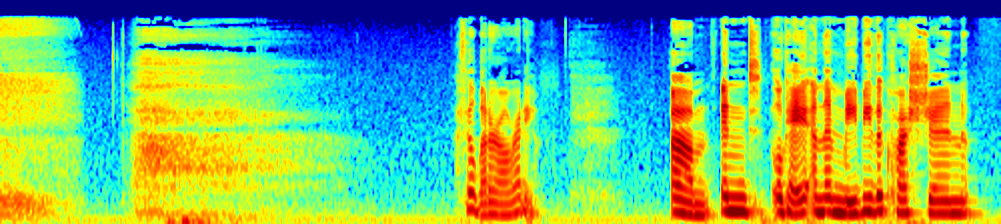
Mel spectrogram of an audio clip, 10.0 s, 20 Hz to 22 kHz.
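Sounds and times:
person taking a deep breath: 0.0s - 3.6s, 5.7s - 6.3s
speech: 4.6s - 5.5s, 6.7s - 9.8s.

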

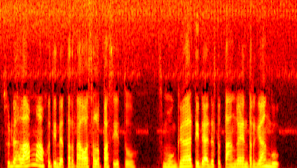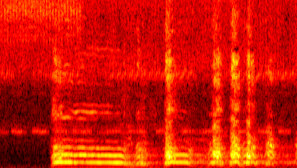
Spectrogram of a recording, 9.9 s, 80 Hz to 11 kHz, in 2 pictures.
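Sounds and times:
speech: 0.1s - 4.8s
dog howling and yelping: 5.8s - 9.8s.

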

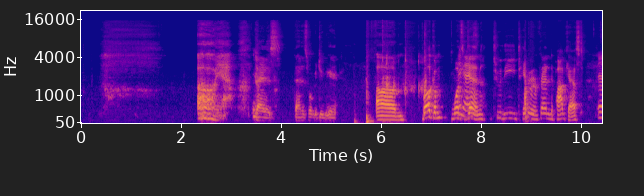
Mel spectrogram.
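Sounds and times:
deep sniff of a scented candle through the nose: 0.4s - 1.7s
speech: 2.3s - 5.2s, 5.9s - 10.4s.

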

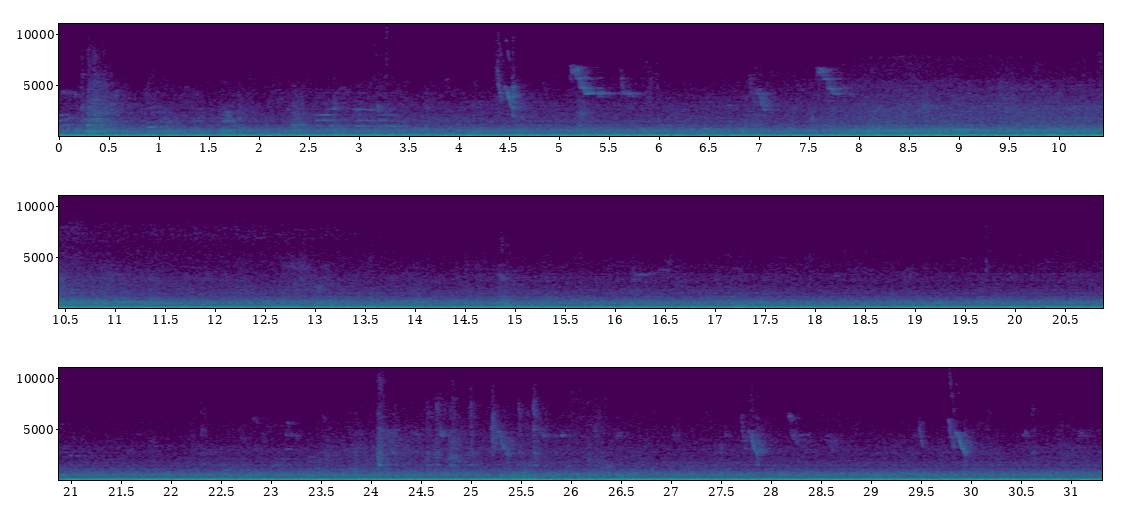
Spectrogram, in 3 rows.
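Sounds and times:
heavy low rumble of passing traffic or a train: 0.0s - 31.3s.

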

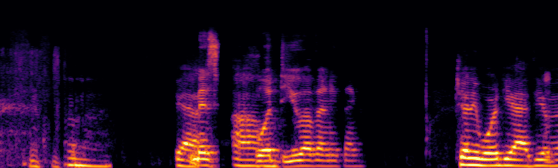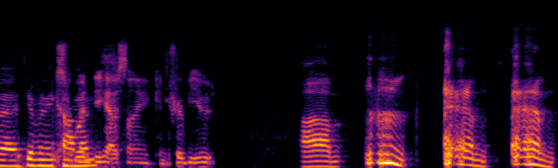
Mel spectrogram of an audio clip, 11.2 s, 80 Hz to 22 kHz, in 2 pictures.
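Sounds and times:
speech: 0.3s - 1.2s, 1.8s - 3.7s, 4.6s - 7.8s, 8.6s - 11.1s
person clearing throat: 9.2s - 11.1s.

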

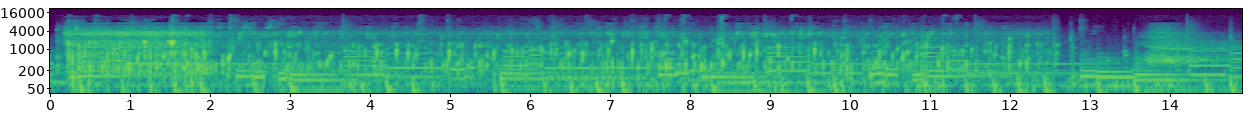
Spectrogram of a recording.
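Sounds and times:
water bubbling and gurgling through a dab rig: 0.1s - 13.1s
breathy exhale: 13.6s - 14.8s.

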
